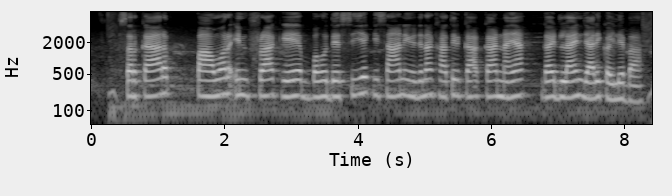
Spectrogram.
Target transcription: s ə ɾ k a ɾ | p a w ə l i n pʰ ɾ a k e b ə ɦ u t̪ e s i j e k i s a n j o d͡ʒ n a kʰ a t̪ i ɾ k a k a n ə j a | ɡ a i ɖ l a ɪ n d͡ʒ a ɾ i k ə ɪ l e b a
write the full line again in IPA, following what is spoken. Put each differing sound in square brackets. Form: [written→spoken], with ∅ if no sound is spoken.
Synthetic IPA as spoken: s ə ɾ k a ɾ | p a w ə [l→ɾ] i n pʰ ɾ a k e b ə ɦ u [t̪→d̪] e s i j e k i s a n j o d͡ʒ n a kʰ a t̪ i ɾ k a k a n ə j a | ɡ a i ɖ l a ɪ n d͡ʒ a ɾ i k ə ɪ l e b a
